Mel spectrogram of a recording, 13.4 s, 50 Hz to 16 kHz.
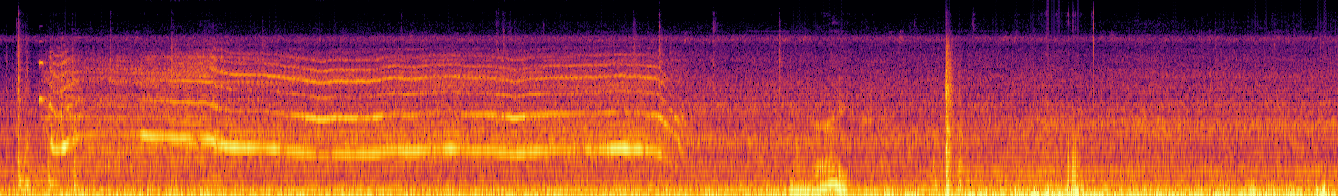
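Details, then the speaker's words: MaxxAir MaxxFan after installing a 12 V voltage regulator (input was about 1.6 V too high, causing shutdown and beeping): motor whines about six seconds as the lid opens, then fan runs quietly and evenly; fixed. "very good okay so I guess we'll call this problem solved and uh yeah once again it was just a voltage it was over by about you know 1 and a 12 volts 1.6 volts"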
